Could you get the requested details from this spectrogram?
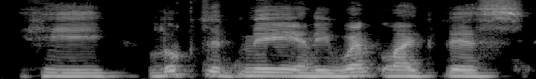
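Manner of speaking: ordinary talk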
